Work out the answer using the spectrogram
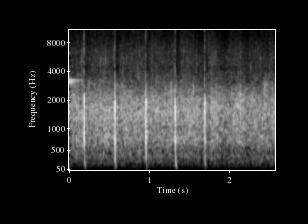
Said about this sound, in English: Hey, would you just give these guys a round of applause?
